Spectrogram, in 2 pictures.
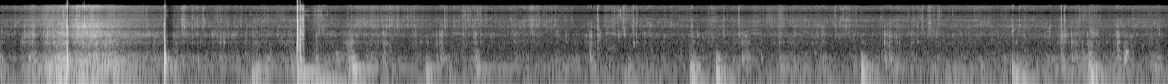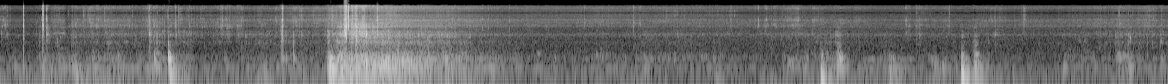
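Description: Choppy water splashing and slapping against a sea kayak's hull, with two louder rushes of water about a second in and about two-thirds of the way through, and scattered sharp knocks.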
